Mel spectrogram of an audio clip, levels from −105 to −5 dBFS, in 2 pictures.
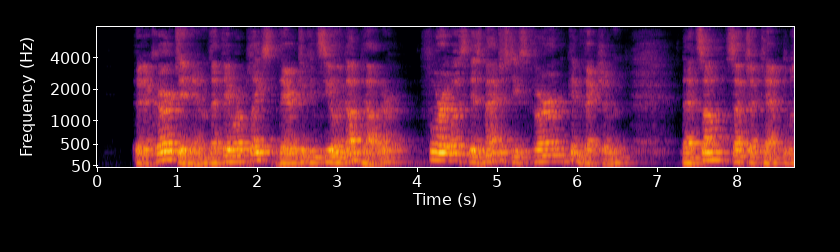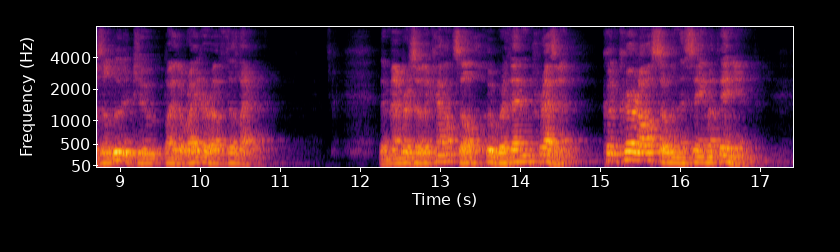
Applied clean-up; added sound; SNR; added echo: none; none; none; reverberation time 0.6 s.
